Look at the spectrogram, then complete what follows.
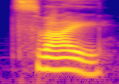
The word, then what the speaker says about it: zwei: Zwei. Once again, Zwei. The German consonant C is pronounced like the English TS sound that is found at the end of words such as Matz, Potz, Bitz.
